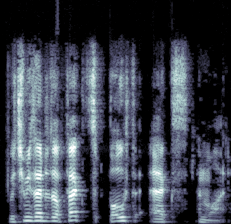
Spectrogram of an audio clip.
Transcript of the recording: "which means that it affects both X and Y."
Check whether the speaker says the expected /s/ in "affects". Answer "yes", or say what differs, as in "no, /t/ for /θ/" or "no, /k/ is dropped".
yes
